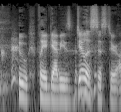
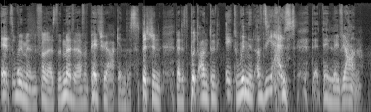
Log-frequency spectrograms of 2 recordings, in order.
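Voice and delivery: put-on French accent, read out. Describing the film eight women, read in a put-on french accent. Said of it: "my extremely accurate French accent".

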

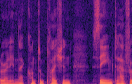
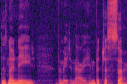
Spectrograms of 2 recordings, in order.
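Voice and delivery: ordinary delivery, nothing marked

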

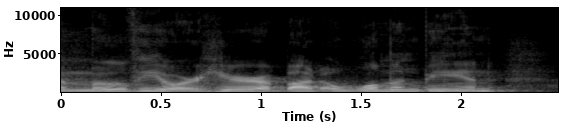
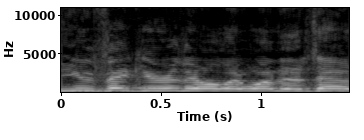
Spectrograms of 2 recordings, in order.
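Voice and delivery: play-acted, very high-pitched, furious blow-up; 9 semitones higher, 3 dB louder than usual. Retelling an appliance guy's reply to a phone question: retelling an angry blow-up. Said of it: "And he just blew up".

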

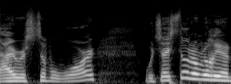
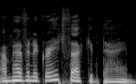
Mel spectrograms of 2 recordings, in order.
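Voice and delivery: put-on Irish accent; 5 dB quieter than usual. Describing how troubled everyone is except Colin Farrell, quoting him in put-on Irish accent. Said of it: "It keeps slipping out of the accent".

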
